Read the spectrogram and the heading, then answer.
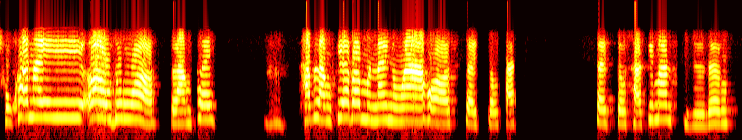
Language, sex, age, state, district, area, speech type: Bodo, female, 60+, Assam, Kokrajhar, rural, conversation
